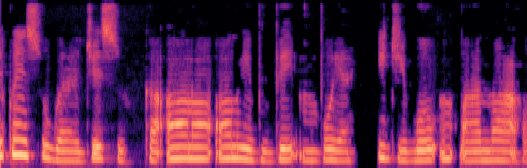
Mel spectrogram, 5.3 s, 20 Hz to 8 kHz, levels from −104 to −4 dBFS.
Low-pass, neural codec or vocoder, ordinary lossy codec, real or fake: 7.2 kHz; none; none; real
